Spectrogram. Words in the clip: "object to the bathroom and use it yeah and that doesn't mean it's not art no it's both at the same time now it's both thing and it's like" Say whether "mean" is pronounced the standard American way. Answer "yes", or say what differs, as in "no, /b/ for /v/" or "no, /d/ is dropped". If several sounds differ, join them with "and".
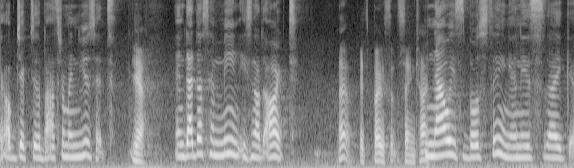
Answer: yes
